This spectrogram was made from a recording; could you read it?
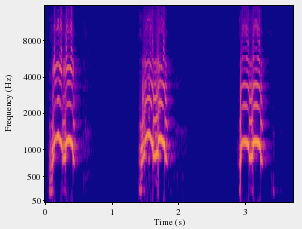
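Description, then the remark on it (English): A goose call blows a basic yodel, the air pushed out sharply like a punch to the stomach: three loud, reedy honks, each breaking from low to high, spaced evenly in a steady heartbeat-like cadence with silence between them. “But you're going to, for a basic yodel, your cadence is like a heartbeat.”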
